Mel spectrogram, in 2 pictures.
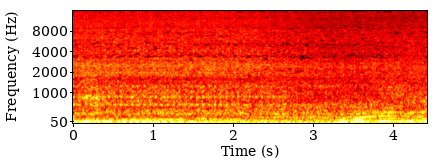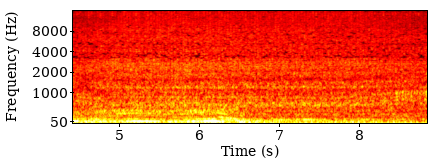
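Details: Fiat Uno 1.4 Evo Fire after cylinder head replacement, oil pressure about 3 bar: steady low idle with a short rev blip and back down, no knock or tapping; engine sounds healthy, normal idle.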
